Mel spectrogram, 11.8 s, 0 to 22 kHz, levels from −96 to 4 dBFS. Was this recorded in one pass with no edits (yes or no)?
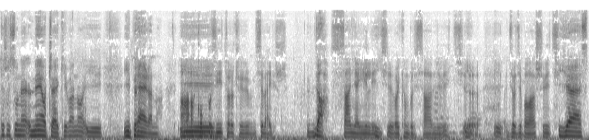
yes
